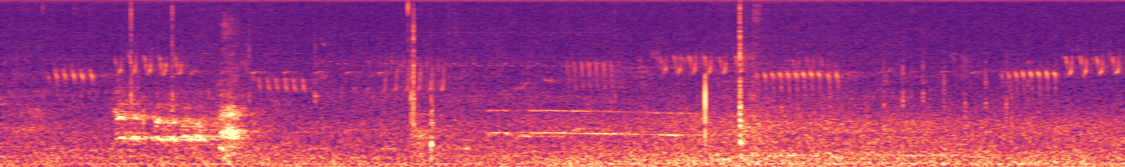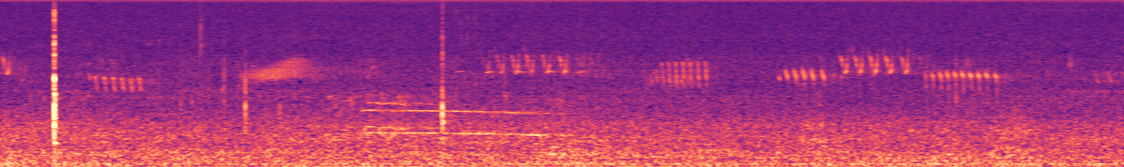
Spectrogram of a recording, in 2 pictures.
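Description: Faint outdoor ambience: a small bird repeats a short, high, rapid trill every second or two, with two drawn-out, slightly falling distant tones and a few sharp clicks. A brief louder burst of noise comes about a second in.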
